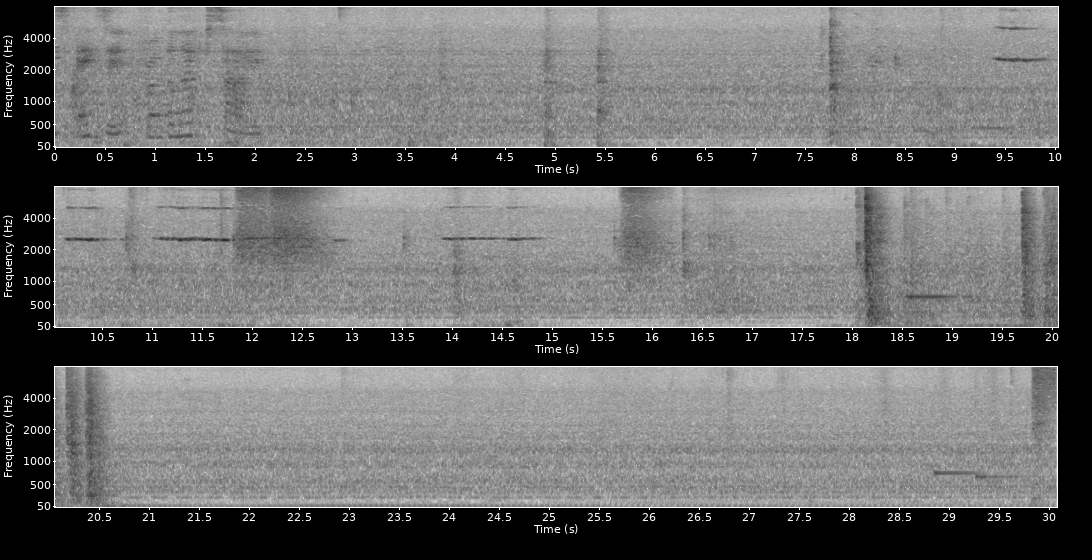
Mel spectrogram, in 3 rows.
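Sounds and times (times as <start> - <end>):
high brake squeal: 9.4 - 13.0
air hiss: 11.8 - 12.9, 15.6 - 16.4
sliding doors knocking and rattling: 18.0 - 20.8.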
